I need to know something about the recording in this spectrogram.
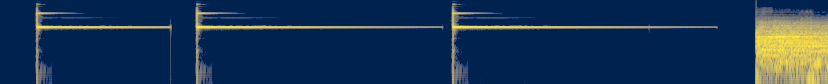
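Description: Three message-notification dings, each a single bright chime that rings and fades. Music starts suddenly near the end.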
